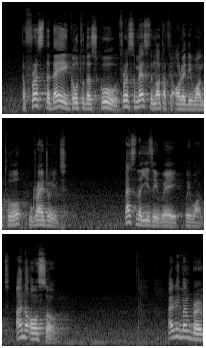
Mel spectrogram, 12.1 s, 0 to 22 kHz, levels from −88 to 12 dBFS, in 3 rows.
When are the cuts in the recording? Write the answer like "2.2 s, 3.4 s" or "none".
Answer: 2.3 s, 3.3 s, 4.5 s, 7.6 s, 8.3 s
